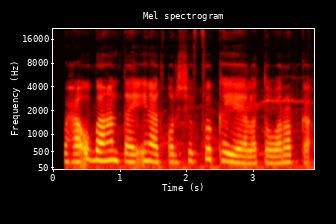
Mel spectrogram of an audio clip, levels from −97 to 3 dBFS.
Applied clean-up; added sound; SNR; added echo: none; none; none; none.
